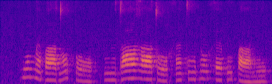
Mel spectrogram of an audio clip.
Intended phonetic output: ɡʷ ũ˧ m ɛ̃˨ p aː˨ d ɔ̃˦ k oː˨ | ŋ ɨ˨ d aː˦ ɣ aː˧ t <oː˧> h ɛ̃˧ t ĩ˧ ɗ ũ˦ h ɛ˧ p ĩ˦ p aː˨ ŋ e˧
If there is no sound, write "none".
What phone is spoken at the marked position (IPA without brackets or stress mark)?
oː˨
